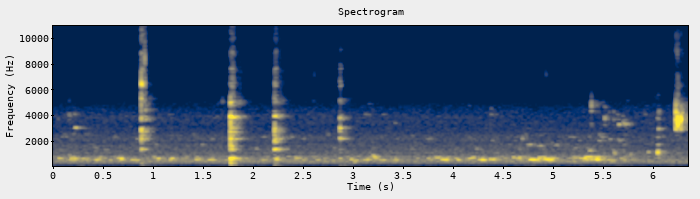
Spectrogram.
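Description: Quiet eating of fried shrimp: faint chewing and mouth sounds, with a few light clicks of a metal fork against the plate.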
